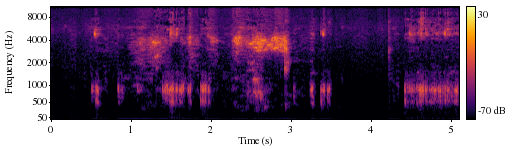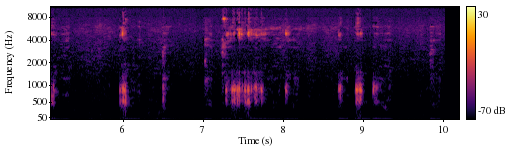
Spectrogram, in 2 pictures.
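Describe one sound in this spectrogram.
A middle-aged woman speaks calmly into a computer microphone, heard close up.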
